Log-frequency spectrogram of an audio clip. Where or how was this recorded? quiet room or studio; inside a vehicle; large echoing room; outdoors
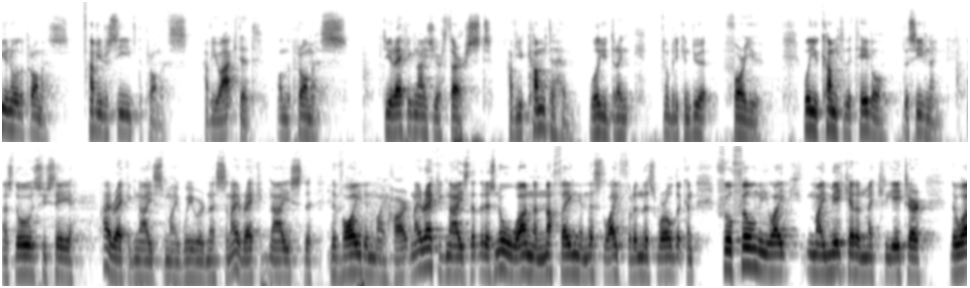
large echoing room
